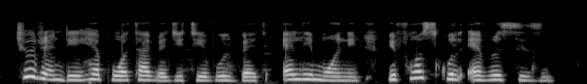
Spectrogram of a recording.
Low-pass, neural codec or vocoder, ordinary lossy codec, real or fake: 7.2 kHz; none; none; real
